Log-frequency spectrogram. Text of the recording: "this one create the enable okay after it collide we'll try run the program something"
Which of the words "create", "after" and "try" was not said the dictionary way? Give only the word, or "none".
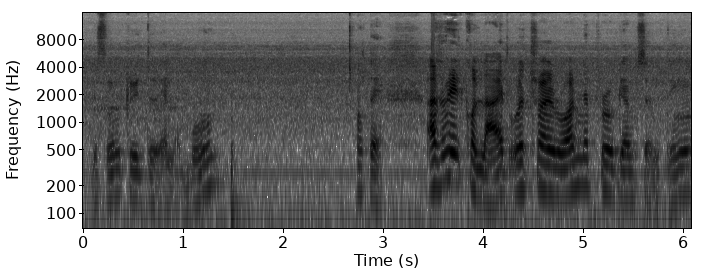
after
